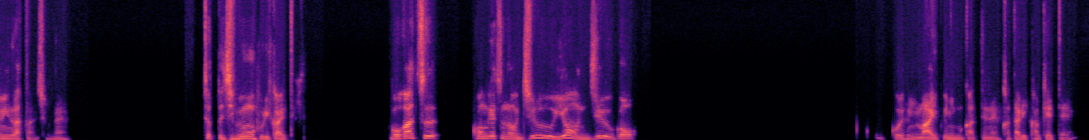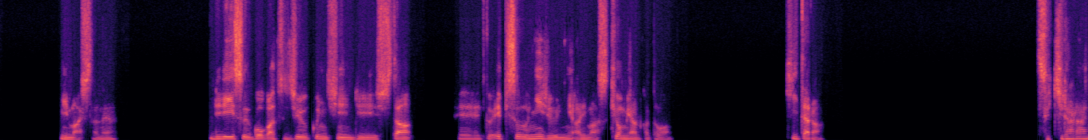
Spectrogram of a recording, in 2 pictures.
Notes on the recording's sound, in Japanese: AI ポッドキャスト、シーズン４１は２０２３年５月３１日に開催した ZOOMライブの模様です。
